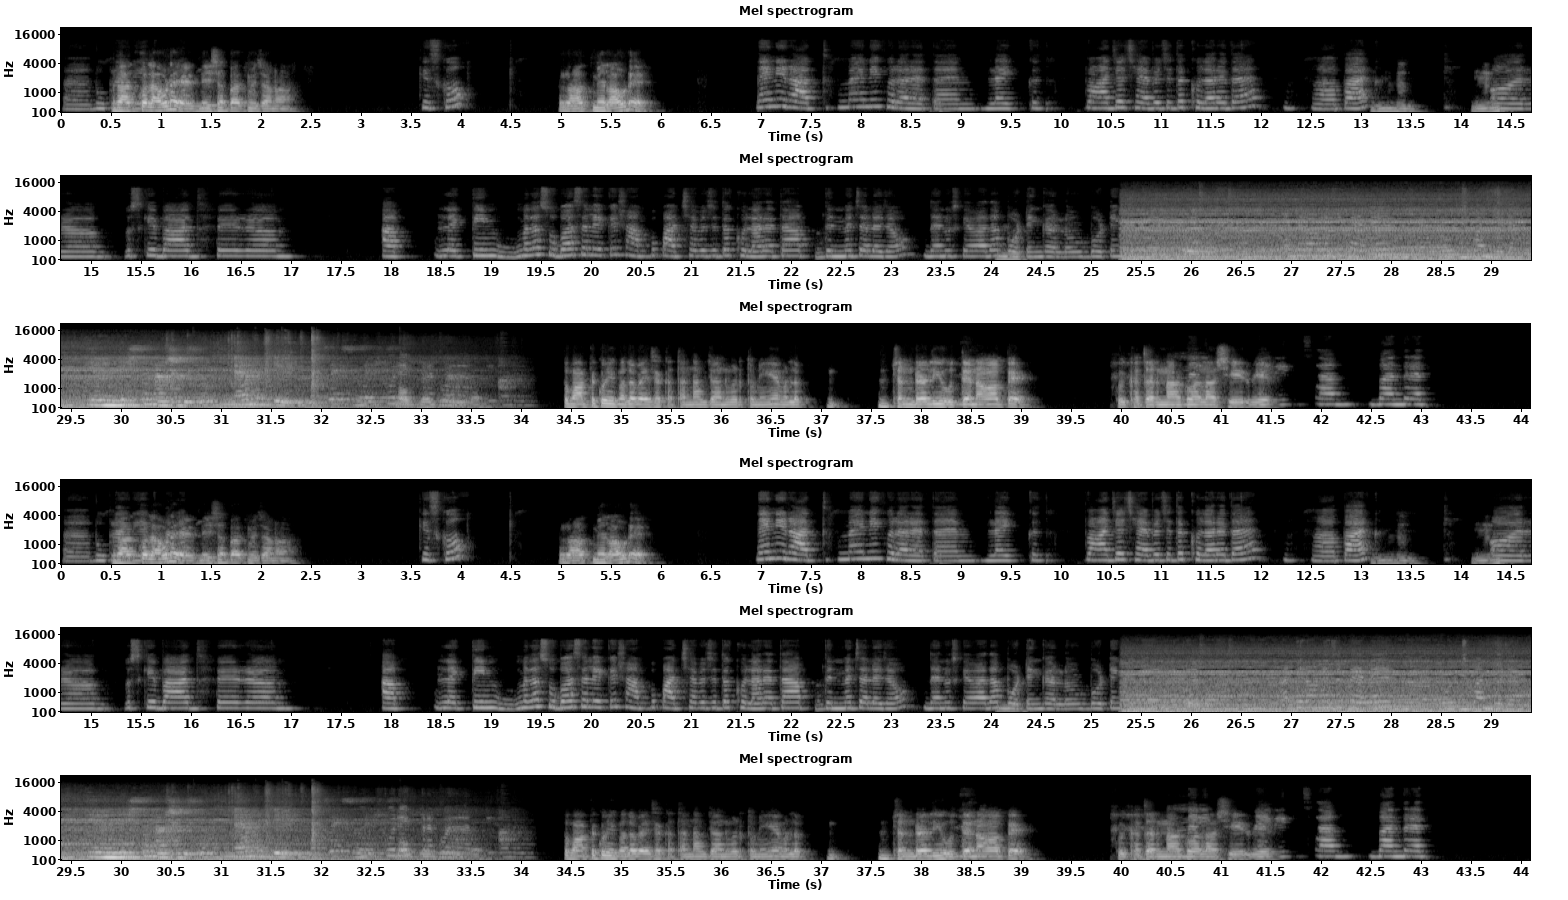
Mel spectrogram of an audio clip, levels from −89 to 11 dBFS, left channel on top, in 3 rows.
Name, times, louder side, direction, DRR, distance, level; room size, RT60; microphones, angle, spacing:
voice 1, 0.0-1.6 3.6-4.1 6.9-9.8 10.2-13.1 14.3-17.1 17.9-18.1 18.4-26.1 26.4-29.8 32.4-33.8 38.3-38.7 39.9-41.0 41.3-41.6 41.9-43.1, right 2 dB, 30° right, 0.7 m, -35 dB
voice 2, 0.5-2.3 5.0-5.9 13.2-13.5 14.1-14.4 24.1-24.3 25.9-26.3 31.0-31.7 32.7-33.7 34.4-37.2 37.6-39.1 40.0-41.5, left 3 dB, 75° left, 0.6 m, -24 dB
sound 1, 25.3-33.9, equal, 25° left, 1.5 m, -22 dB
3.4 x 2.3 x 3.9 m
head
